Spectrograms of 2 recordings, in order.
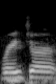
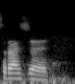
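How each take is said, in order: First: The name is said with English sounds. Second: The name is said with Portuguese sounds. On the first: "So in English, it's Rager" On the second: "technically, it's Rajed"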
